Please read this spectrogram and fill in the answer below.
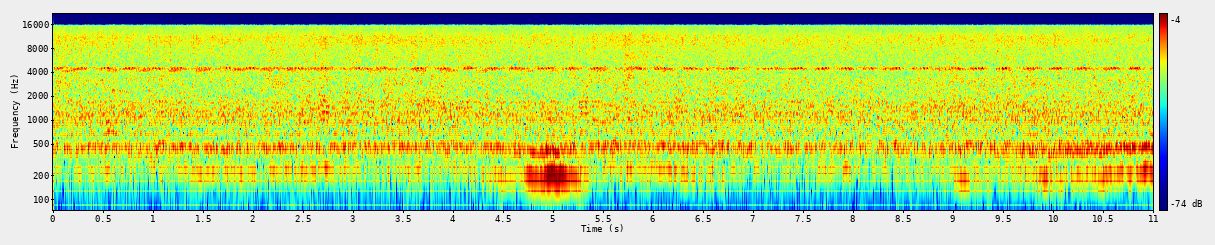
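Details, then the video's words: Continuous buzzing of numerous bees, a thick even drone with a slightly louder bee passing by around five seconds and swelling again near the end; no other sounds stand out. "bees therapy relaxing natural buzzing sound"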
